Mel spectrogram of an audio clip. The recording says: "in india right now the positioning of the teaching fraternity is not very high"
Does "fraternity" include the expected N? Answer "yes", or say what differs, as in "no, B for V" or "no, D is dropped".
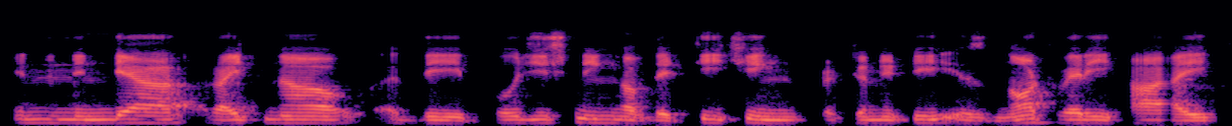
yes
